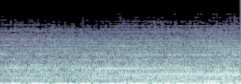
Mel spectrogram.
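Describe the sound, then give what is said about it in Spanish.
A train passes with a loud, steady rumble that holds evenly from start to end, with no clear horn or other distinct events on top and no voices. “El tren pasa de largo.”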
